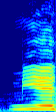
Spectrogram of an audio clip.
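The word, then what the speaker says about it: 三重: 三人重いって書いて三重って読むんですよ。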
